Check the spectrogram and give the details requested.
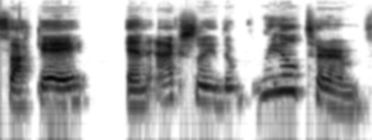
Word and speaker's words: sake: This is a pop-up bar in Shibuya, and they are focusing on what's called sake in United States, but it's pronounced sake.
